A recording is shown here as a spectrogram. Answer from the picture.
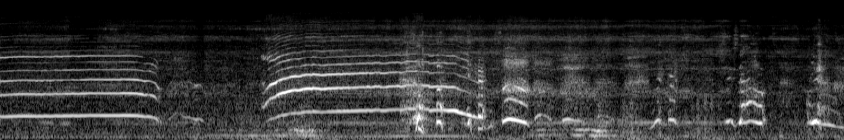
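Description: A woman in labour screaming as she gives a final push: two long, held, high screams, the second starting about three seconds in, then shorter whimpering cries and gasps.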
